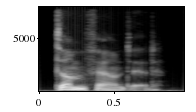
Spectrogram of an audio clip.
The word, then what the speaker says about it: dumbfounded: Number seven, dumbfounded. Dumbfounded. Dumbfounded. And remember that silent B, right?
